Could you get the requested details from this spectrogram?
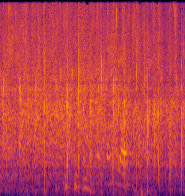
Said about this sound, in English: Um, first, yeah, go ahead and give yourself some applause. That's good.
